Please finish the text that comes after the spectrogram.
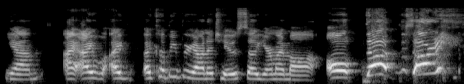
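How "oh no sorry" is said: high, loud, slowed "Oh, no, sorry!"; panicked apology, pitched up; horrified oops. Real, not acted. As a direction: caught out spoiling the show. Blurts a spoiler.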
